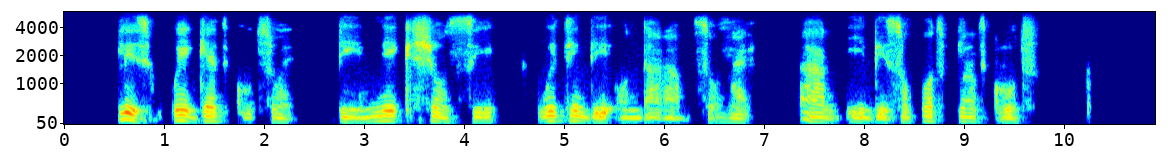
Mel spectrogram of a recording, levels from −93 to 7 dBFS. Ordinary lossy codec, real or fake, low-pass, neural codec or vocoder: Opus, 16 kbps; fake; 5.4 kHz; vocoder, 22.05 kHz, 80 mel bands, Vocos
